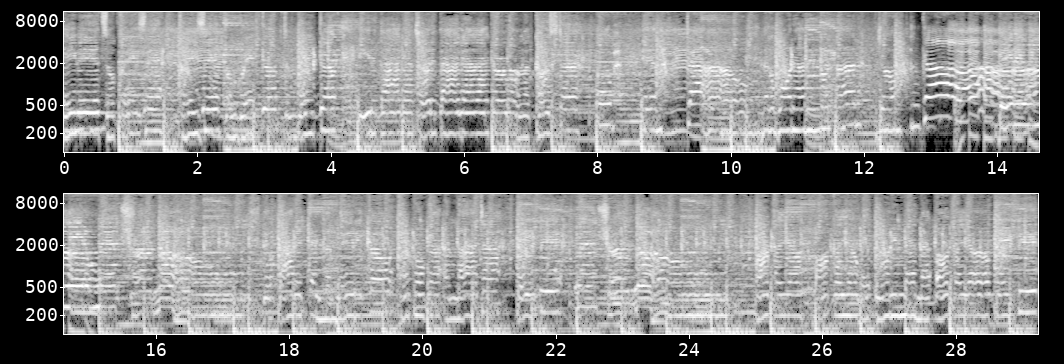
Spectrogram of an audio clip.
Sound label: Metronome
